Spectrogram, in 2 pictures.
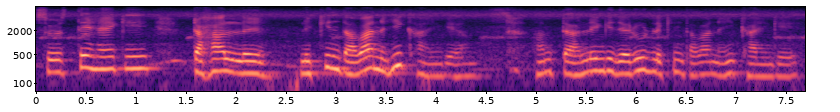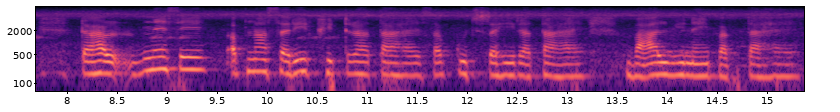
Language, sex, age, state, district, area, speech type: Hindi, female, 60+, Uttar Pradesh, Pratapgarh, urban, spontaneous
